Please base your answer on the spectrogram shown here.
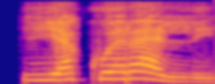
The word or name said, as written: gli acquerelli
